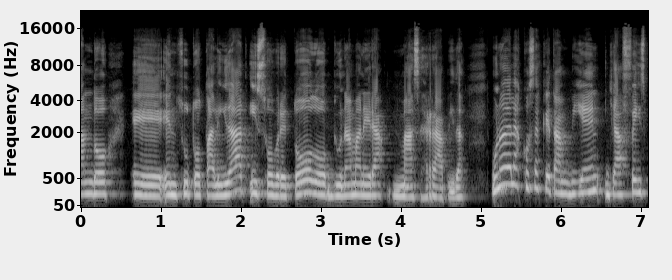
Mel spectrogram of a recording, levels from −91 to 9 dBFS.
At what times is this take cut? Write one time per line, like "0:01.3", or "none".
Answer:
none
